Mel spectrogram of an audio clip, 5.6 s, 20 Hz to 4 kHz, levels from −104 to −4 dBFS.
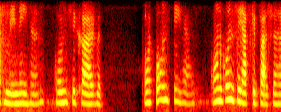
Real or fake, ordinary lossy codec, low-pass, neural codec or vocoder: fake; Opus, 16 kbps; 3.6 kHz; codec, 16 kHz in and 24 kHz out, 0.8 kbps, FocalCodec, streaming, 65536 codes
